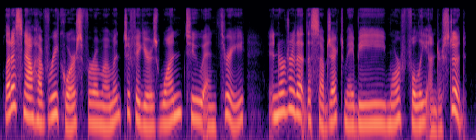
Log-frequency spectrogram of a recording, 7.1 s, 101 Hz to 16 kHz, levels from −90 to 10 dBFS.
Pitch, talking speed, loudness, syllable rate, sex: 205 Hz, 200 wpm, -19 LUFS, 5.1 syllables/s, female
